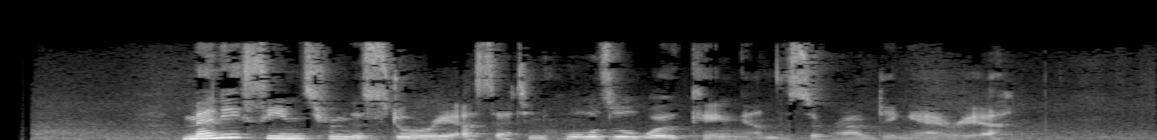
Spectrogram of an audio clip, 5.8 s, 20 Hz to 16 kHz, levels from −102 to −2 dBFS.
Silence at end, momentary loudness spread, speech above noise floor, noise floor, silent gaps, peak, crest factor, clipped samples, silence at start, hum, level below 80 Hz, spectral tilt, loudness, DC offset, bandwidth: 0.75 s; 17 LU; 29 dB; -52 dBFS; none; -2 dBFS; 22 dB; under 0.1%; 0.2 s; none; -74 dBFS; -3.5 dB/octave; -23 LUFS; under 0.1%; 11.5 kHz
